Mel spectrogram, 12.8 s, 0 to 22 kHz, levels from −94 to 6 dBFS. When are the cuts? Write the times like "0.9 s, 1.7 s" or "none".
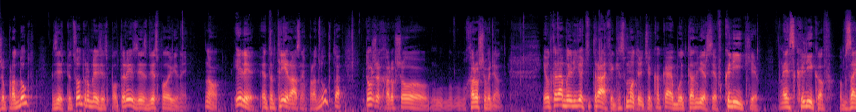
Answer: none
